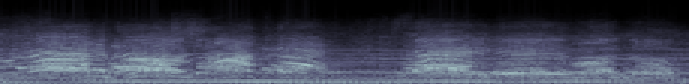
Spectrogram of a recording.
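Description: A crowd of protesters in Poland demonstrating against a new strict abortion law shouts in loud, rhythmic bursts, voices rising and falling together in chant-like waves over a steady low hum, with no clear individual speech.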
